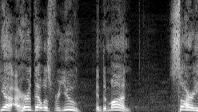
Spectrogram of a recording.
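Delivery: put-on breezy, offhand tone. Retelling what Jesus said when he came into the office, imitating Jesus saying it cool. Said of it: "he said it so cool".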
